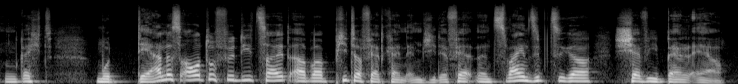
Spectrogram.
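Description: A man's voice: medium pitch, darkish tone. A man in his thirties from Germany chatting casually and enthusiastically as a podcast co-host, with a teasing streak. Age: 30s.

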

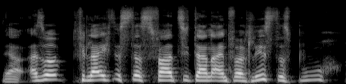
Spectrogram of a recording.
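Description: A man's voice: sits high, moderate pace, dry recording. A man co-hosting a podcast in casual chat, making wry, dry jokes. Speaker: podcast co-host. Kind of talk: casual chat reviewing an audio drama.

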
